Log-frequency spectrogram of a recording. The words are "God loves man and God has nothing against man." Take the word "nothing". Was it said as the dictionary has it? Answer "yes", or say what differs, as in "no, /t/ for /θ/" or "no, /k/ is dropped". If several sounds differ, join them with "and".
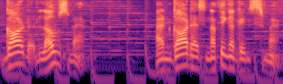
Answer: no, /t/ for /θ/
